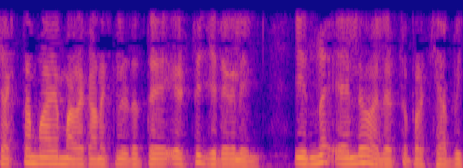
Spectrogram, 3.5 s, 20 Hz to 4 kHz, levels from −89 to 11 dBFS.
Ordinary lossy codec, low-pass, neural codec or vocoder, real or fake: none; 3.6 kHz; none; real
